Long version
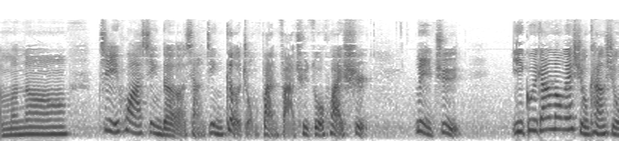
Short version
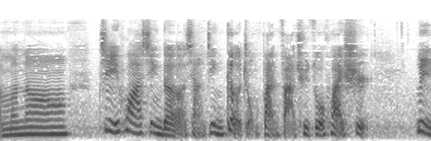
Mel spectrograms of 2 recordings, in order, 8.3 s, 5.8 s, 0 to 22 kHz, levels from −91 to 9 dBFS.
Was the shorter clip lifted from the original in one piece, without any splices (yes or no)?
yes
